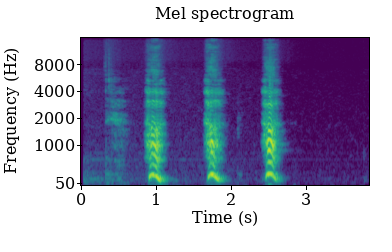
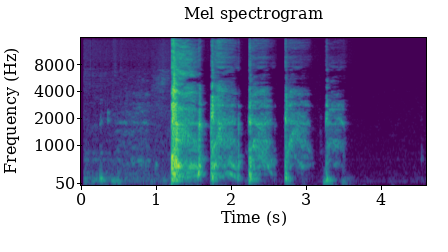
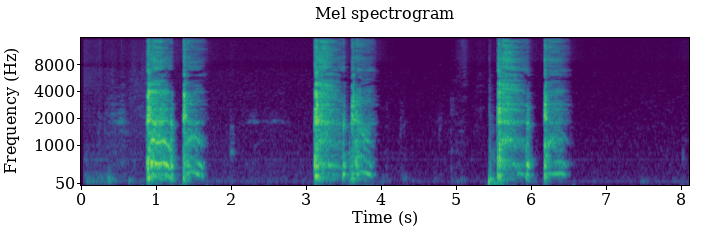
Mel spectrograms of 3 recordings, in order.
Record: {"exhalation_length": "3.8 s", "exhalation_amplitude": 32766, "exhalation_signal_mean_std_ratio": 0.31, "cough_length": "4.6 s", "cough_amplitude": 32768, "cough_signal_mean_std_ratio": 0.25, "three_cough_length": "8.1 s", "three_cough_amplitude": 32768, "three_cough_signal_mean_std_ratio": 0.32, "survey_phase": "beta (2021-08-13 to 2022-03-07)", "age": "65+", "gender": "Female", "wearing_mask": "No", "symptom_cough_any": true, "symptom_runny_or_blocked_nose": true, "symptom_onset": "12 days", "smoker_status": "Never smoked", "respiratory_condition_asthma": false, "respiratory_condition_other": false, "recruitment_source": "REACT", "submission_delay": "3 days", "covid_test_result": "Negative", "covid_test_method": "RT-qPCR", "influenza_a_test_result": "Negative", "influenza_b_test_result": "Negative"}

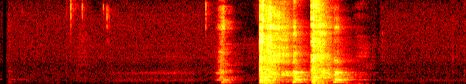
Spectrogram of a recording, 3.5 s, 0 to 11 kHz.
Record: {"cough_length": "3.5 s", "cough_amplitude": 31767, "cough_signal_mean_std_ratio": 0.3, "survey_phase": "beta (2021-08-13 to 2022-03-07)", "age": "18-44", "gender": "Female", "wearing_mask": "No", "symptom_runny_or_blocked_nose": true, "smoker_status": "Never smoked", "respiratory_condition_asthma": false, "respiratory_condition_other": false, "recruitment_source": "REACT", "submission_delay": "2 days", "covid_test_result": "Negative", "covid_test_method": "RT-qPCR", "influenza_a_test_result": "Negative", "influenza_b_test_result": "Negative"}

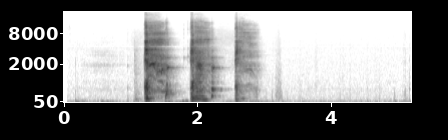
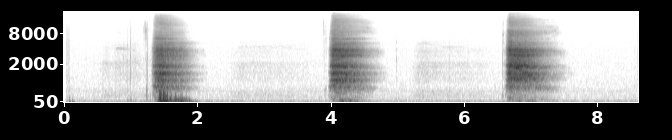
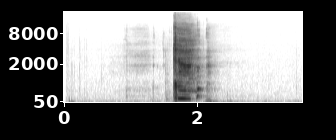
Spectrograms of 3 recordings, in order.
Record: {"three_cough_length": "5.2 s", "three_cough_amplitude": 11438, "three_cough_signal_mean_std_ratio": 0.29, "exhalation_length": "8.6 s", "exhalation_amplitude": 5425, "exhalation_signal_mean_std_ratio": 0.32, "cough_length": "3.6 s", "cough_amplitude": 22385, "cough_signal_mean_std_ratio": 0.25, "survey_phase": "beta (2021-08-13 to 2022-03-07)", "age": "45-64", "gender": "Female", "wearing_mask": "No", "symptom_none": true, "smoker_status": "Never smoked", "respiratory_condition_asthma": false, "respiratory_condition_other": false, "recruitment_source": "REACT", "submission_delay": "1 day", "covid_test_result": "Negative", "covid_test_method": "RT-qPCR"}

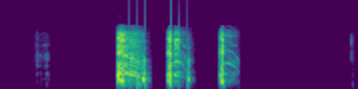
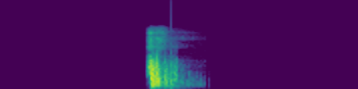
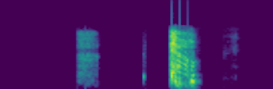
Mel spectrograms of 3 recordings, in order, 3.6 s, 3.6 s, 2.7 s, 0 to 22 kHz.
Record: {"three_cough_length": "3.6 s", "three_cough_amplitude": 29449, "three_cough_signal_mean_std_ratio": 0.24, "exhalation_length": "3.6 s", "exhalation_amplitude": 27372, "exhalation_signal_mean_std_ratio": 0.15, "cough_length": "2.7 s", "cough_amplitude": 32768, "cough_signal_mean_std_ratio": 0.19, "survey_phase": "beta (2021-08-13 to 2022-03-07)", "age": "18-44", "gender": "Female", "wearing_mask": "No", "symptom_fatigue": true, "smoker_status": "Never smoked", "respiratory_condition_asthma": true, "respiratory_condition_other": false, "recruitment_source": "REACT", "submission_delay": "1 day", "covid_test_result": "Negative", "covid_test_method": "RT-qPCR"}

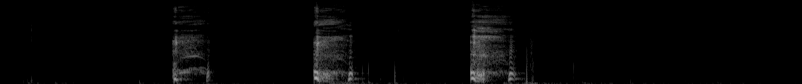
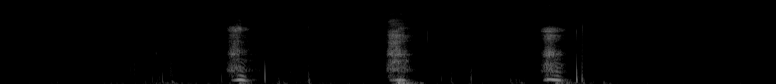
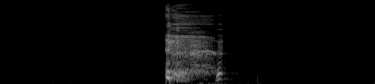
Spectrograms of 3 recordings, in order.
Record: {"three_cough_length": "8.0 s", "three_cough_amplitude": 7679, "three_cough_signal_mean_std_ratio": 0.25, "exhalation_length": "7.8 s", "exhalation_amplitude": 2606, "exhalation_signal_mean_std_ratio": 0.27, "cough_length": "3.8 s", "cough_amplitude": 7457, "cough_signal_mean_std_ratio": 0.29, "survey_phase": "beta (2021-08-13 to 2022-03-07)", "age": "18-44", "gender": "Female", "wearing_mask": "No", "symptom_runny_or_blocked_nose": true, "symptom_onset": "3 days", "smoker_status": "Current smoker (1 to 10 cigarettes per day)", "respiratory_condition_asthma": false, "respiratory_condition_other": false, "recruitment_source": "Test and Trace", "submission_delay": "2 days", "covid_test_result": "Positive", "covid_test_method": "RT-qPCR"}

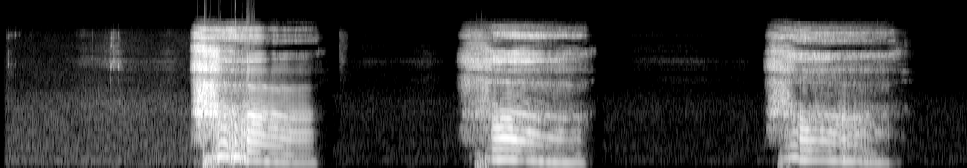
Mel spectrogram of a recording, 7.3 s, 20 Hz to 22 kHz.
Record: {"exhalation_length": "7.3 s", "exhalation_amplitude": 32767, "exhalation_signal_mean_std_ratio": 0.42, "survey_phase": "beta (2021-08-13 to 2022-03-07)", "age": "45-64", "gender": "Female", "wearing_mask": "No", "symptom_none": true, "symptom_onset": "12 days", "smoker_status": "Never smoked", "respiratory_condition_asthma": true, "respiratory_condition_other": false, "recruitment_source": "REACT", "submission_delay": "6 days", "covid_test_result": "Negative", "covid_test_method": "RT-qPCR", "influenza_a_test_result": "Negative", "influenza_b_test_result": "Negative"}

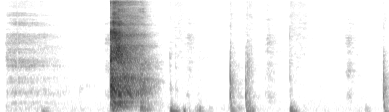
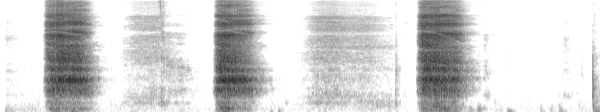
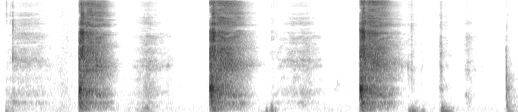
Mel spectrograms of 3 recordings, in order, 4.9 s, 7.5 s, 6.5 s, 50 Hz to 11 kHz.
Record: {"cough_length": "4.9 s", "cough_amplitude": 32767, "cough_signal_mean_std_ratio": 0.19, "exhalation_length": "7.5 s", "exhalation_amplitude": 32767, "exhalation_signal_mean_std_ratio": 0.37, "three_cough_length": "6.5 s", "three_cough_amplitude": 32768, "three_cough_signal_mean_std_ratio": 0.27, "survey_phase": "beta (2021-08-13 to 2022-03-07)", "age": "65+", "gender": "Female", "wearing_mask": "No", "symptom_none": true, "smoker_status": "Never smoked", "respiratory_condition_asthma": false, "respiratory_condition_other": false, "recruitment_source": "Test and Trace", "submission_delay": "2 days", "covid_test_result": "Negative", "covid_test_method": "LFT"}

